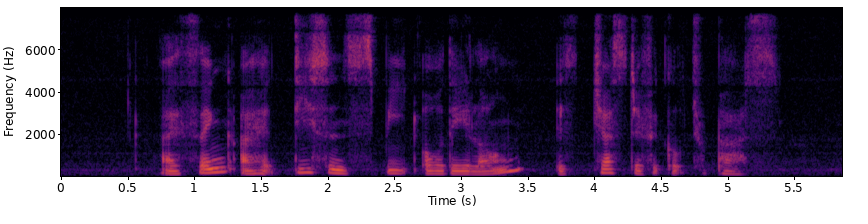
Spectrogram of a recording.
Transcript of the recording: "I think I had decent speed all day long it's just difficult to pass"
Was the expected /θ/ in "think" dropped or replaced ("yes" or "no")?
no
